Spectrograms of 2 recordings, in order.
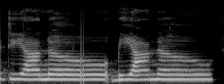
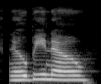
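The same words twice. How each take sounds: First: Drawn-out name in a light Spanish accent. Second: Said in the usual way. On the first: Real, not acted. Streamer greeting a viewer's name with a mistaken Spanish accent. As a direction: stretch Diano and Biano slowly, higher, Spanish-style. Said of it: "a friggin' Spanish accent or something". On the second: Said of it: "just some normal words".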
